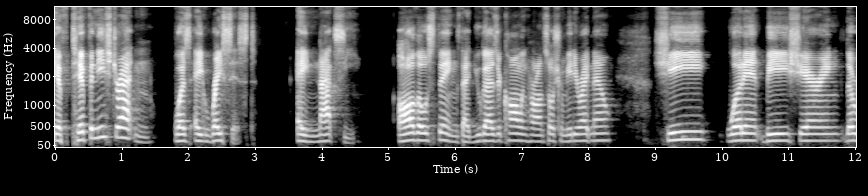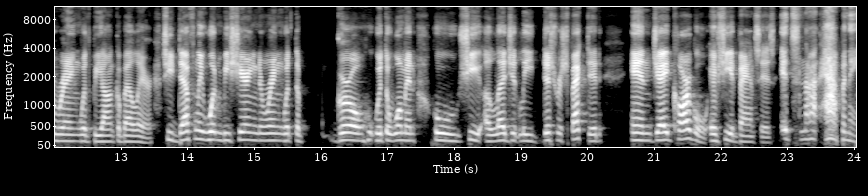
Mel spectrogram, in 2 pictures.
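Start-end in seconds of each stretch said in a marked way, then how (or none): 0.0-13.5 slow, deliberate speech with long pauses. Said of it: "I'm going to say that again".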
